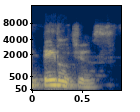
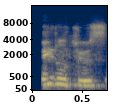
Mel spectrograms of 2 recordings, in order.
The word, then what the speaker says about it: Betelgeuse: The first thing I'll comment on is how you say Beetlejuice. So I always say Beetlejuice.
